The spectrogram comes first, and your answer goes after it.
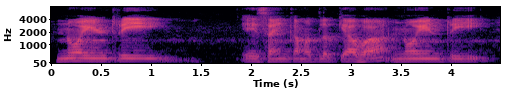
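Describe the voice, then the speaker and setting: A man's voice: mid-range voice, monotone, slow, creaky, a bit bright, reverberant, dull audio, a little hiss or hum. A man teaching pupils, patiently repeating each point and asking then answering his own questions. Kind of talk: lesson for pupils.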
